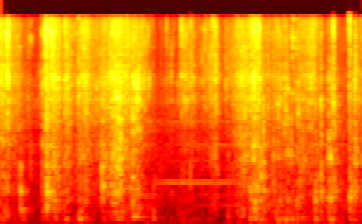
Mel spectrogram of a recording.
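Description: Cardboard rustles and scrapes as a small box is opened by hand.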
